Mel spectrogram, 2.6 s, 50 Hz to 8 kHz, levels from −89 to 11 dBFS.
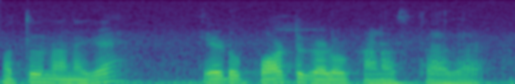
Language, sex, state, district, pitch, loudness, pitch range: Kannada, male, Karnataka, Bangalore, 115 Hz, -17 LUFS, 105-120 Hz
